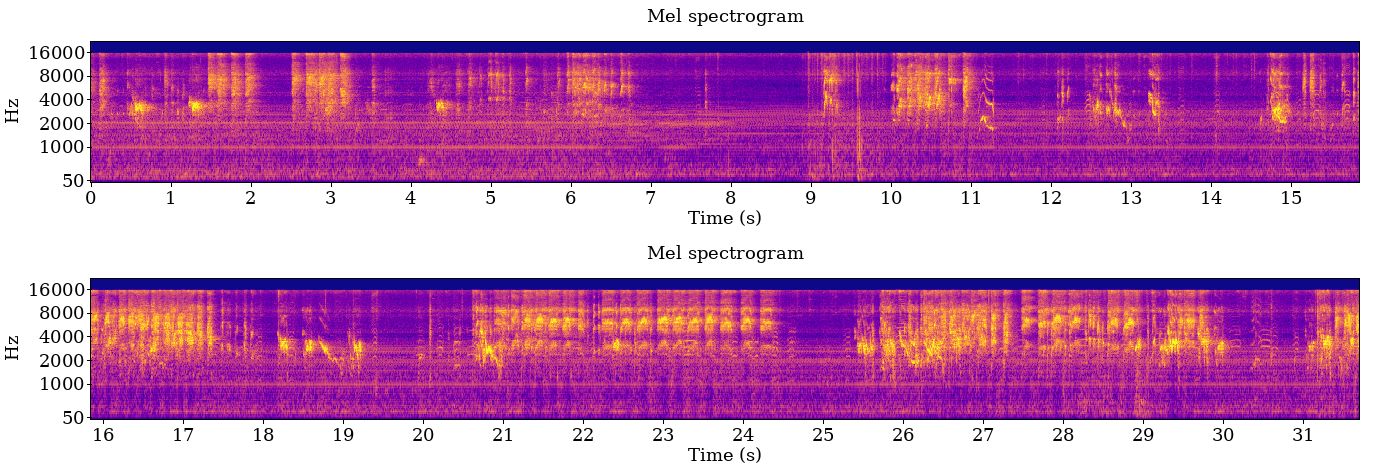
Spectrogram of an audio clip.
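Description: Small birds chirping on and off, short quick calls that slide up and down in pitch, busiest in the second half.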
